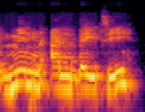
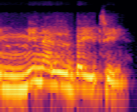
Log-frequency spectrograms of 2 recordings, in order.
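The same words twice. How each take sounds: First: The n of min has no vowel after it. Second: The n of min is followed by an 'a' vowel. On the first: The speaker calls it wrong. "we don't say" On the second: The speaker calls it right. "we say min al bayti. So we pronounce it with a fatha"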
